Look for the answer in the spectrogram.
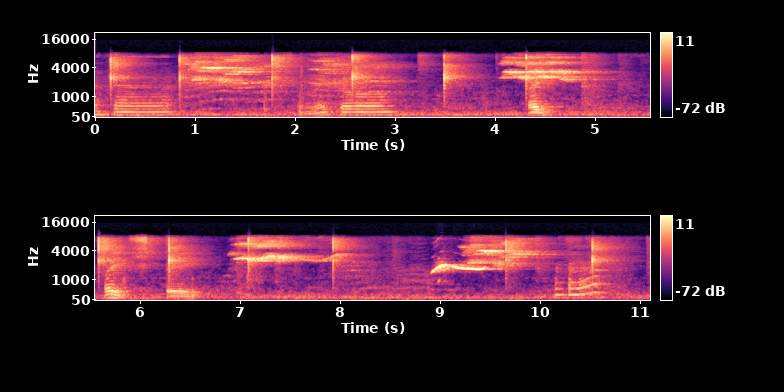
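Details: Fully tame black-capped lory, chatty and talking, indoors in a small room: short speech-like bursts with harmonic tones mixed with harsh high screechy notes and sharp clicks, in irregular bursts with brief pauses between them.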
